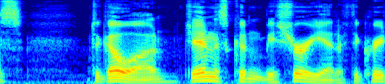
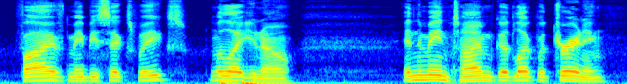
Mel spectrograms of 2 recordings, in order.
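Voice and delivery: louder, higher-pitched voice for the friend; Cochrane; 8 semitones higher, 6 dB louder than usual. Acted. Friend answering when he will be done, higher character voice.

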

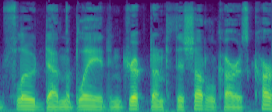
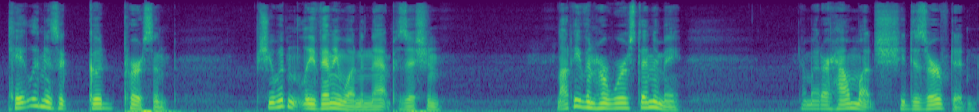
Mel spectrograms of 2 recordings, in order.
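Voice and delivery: higher, tremulous plea held back by tears; shaky voice; 5 semitones higher than usual. A narrator's reading. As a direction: defend her friend through a trembling voice. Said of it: "said in a shaky voice".

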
